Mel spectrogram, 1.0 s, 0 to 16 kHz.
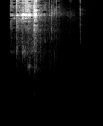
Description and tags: Keys Handling 2
The enjoyable and satisfying clinking symphony of handling keys on a ring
